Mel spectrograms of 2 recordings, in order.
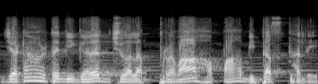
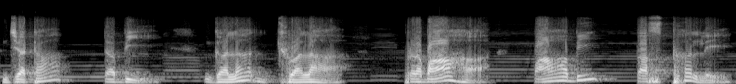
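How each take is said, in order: First: The words run together without breaks. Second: The words are split into separate chunks. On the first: "একসঙ্গে বাক্যটা একটু অন্য ধরনের" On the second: "ভেঙে ভেঙে উচ্চারণের রীতি"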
